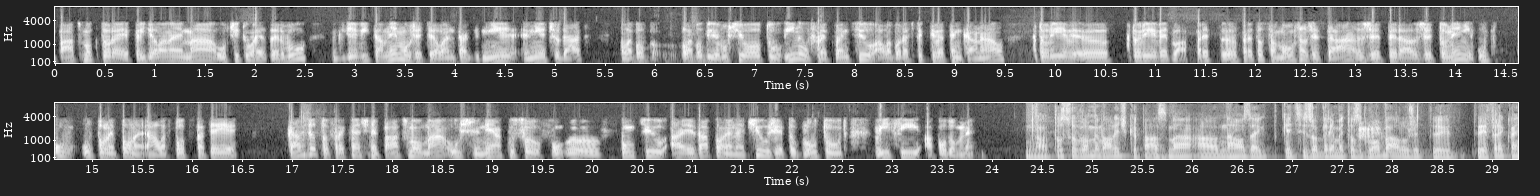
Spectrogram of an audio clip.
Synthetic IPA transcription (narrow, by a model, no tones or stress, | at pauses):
paːsmɔkt̪ɔɾɛːjɛpɾiɟɛlɛnɛːmaːuɾt͡ʃit̪uːɾɛzɛɾʋu | ɡɟɛʋit̪amɲɛmʊɔʒɛcɛlɛnt̪aɡɲɪɛɲɪɛt͡ʃɔd̪ac | lɛbɔlɛbɔbiɾuʃilɔt̪uːʔinuːfɾɛkʋɛnt͡siuʔa̰lɛbɔɾɛspɛk̚t̪iːʋɛt̪ɛŋkanaːl | kt̪ɔɾiːɛkt̪ɔɾiːjɛʋɛd̪la̰pɾɛpɾɛt̪ɔsamɔʒnɔʒɛzd̪aːʒɛt̪ɛd̪aʒɛt̪ɔɲɛɲiʔuː | uuːpl̩ɲɛpl̩nɛ̰ːʔa̰lɛfpɔt̪st̪acɛjɛ | kaʒd̪ɛːt̪ɔfɾɛkʋɛnt͡ʃɲɛpaːsmɔʊmaːʔuʒɲɛakuːsʋɔjuffuŋk̚t͡siuʔajɛzapl̩ɲɛnɛːt͡ʃiuʒjɛt̪ɔblut̪uːt̪ʋifiːa̰pɔd̪ɔbɲɛ̰ | nɔ̰t̪ɔsuːʋɛlmimalit͡ʃkɛːpaːsmaʔanaɔzajkɛcsizɔbɛɾɪɛmɛt̪ɔzɡlɔbaːluʒɛt̪ɛt̪jɛfɾɛkʋɛ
